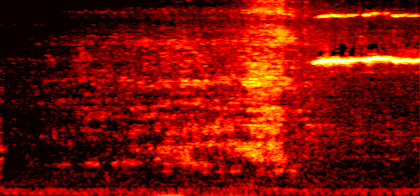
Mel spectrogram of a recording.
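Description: A motorcycle rides past nearby.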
